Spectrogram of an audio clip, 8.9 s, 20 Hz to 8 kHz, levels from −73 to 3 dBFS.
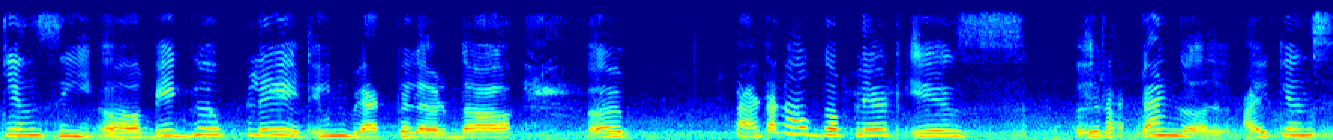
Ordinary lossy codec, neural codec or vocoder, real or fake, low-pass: none; codec, 16 kHz in and 24 kHz out, 1.1 kbps, FireRedTTS-2 codec; fake; 7.2 kHz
